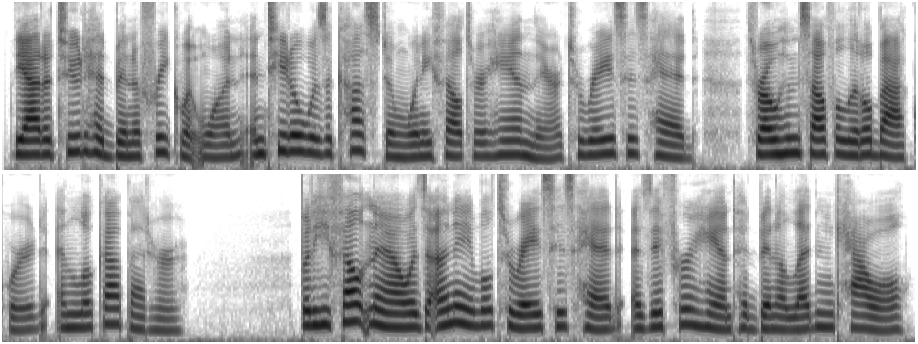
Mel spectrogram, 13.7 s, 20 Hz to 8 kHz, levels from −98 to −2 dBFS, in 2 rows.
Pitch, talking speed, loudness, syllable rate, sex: 200 Hz, 220 wpm, -20 LUFS, 5.6 syllables/s, female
